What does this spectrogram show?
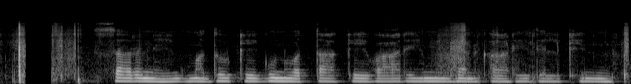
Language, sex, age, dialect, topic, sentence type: Magahi, female, 60-100, Western, agriculture, statement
